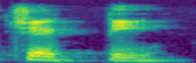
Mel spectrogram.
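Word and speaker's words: Chetty: के शनमुगम, शन मुघम चेट्टी, ठीक है, शेट्टी भी बोलते हैं, या फिर कुछ लोग इनको चेट्टी, मतलब ये आपका प्रोनाउंसिएशन वैसे शेट्टी होता है, बाकी इंग्लिश में ऐसे लिखा जाता है, ठीक है।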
